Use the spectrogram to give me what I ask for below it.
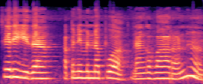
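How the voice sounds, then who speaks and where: A woman voicing a blunt, sharp-tongued village woman in a cartoon, with a Kanyakumari Tamil accent and blunt, scolding retorts. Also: high voice, moderate pace, lightly acted. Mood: soothing. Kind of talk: cartoon voice acting.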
